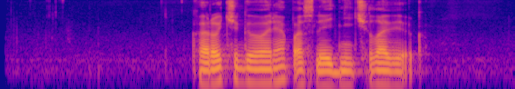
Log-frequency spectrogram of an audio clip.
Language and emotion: Russian, neutral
